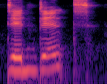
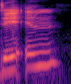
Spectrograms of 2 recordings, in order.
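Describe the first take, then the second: First: It is said carefully, without the Southern accent. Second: It is said naturally in a Southern accent. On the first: "My drama teacher tried to teach me how to say didn't" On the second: "instead of didn't"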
